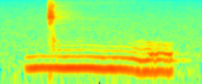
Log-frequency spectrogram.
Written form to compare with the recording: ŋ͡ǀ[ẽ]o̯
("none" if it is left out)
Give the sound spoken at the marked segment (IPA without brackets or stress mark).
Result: ẽ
